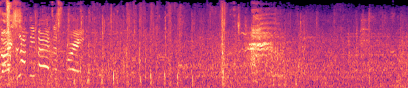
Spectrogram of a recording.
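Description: Footsteps tap on stone pavement.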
